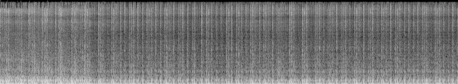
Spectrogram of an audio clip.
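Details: Harley Sportster first start after fitting new aftermarket exhaust: deep, loping V-twin beat with loud open exhaust bark rising and falling with throttle blips; normal idle and revving, runs evenly.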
